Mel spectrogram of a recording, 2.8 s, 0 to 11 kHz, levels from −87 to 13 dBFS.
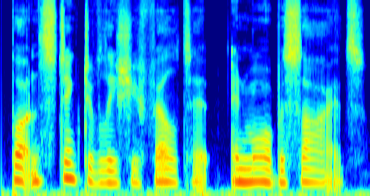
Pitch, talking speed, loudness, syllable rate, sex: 170 Hz, 175 wpm, -18 LUFS, 5.6 syllables/s, female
